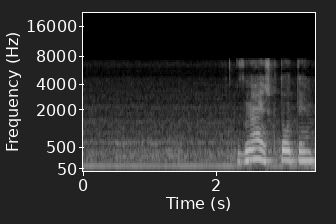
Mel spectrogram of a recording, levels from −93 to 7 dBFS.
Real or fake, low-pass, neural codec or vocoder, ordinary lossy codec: fake; 7.2 kHz; codec, 16 kHz, 8 kbps, FreqCodec, smaller model; none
